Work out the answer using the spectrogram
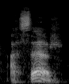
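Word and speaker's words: hacer: To do or to make which begins with a silent h. Asser.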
